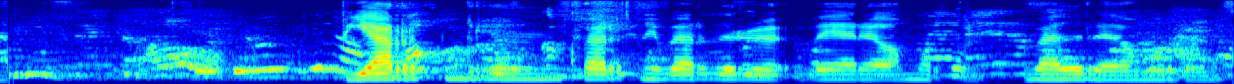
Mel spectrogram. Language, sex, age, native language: Icelandic, male, 20-29, Icelandic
